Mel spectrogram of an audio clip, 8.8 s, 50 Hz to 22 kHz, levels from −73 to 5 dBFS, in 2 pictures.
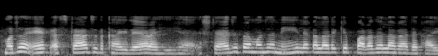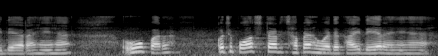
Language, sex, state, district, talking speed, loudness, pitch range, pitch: Hindi, female, Bihar, Purnia, 190 wpm, -15 LUFS, 210-275 Hz, 235 Hz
